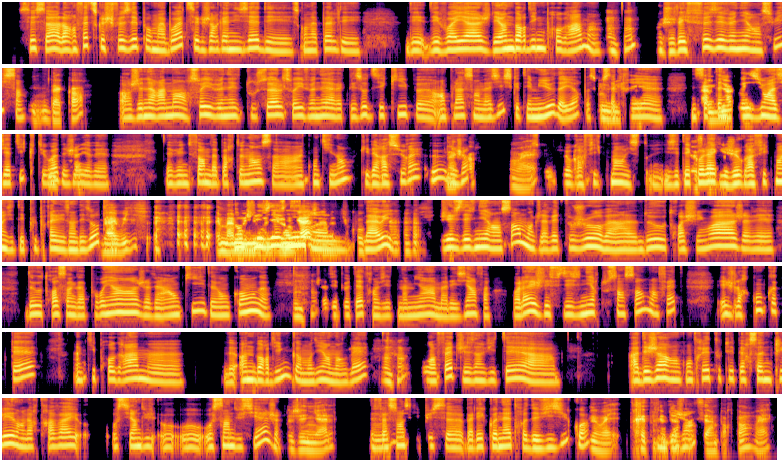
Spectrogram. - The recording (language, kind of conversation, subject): French, podcast, Comment mieux inclure les personnes qui se sentent isolées ?
- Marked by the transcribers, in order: in English: "onboarding program"; laugh; laugh; in English: "onboarding"; unintelligible speech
